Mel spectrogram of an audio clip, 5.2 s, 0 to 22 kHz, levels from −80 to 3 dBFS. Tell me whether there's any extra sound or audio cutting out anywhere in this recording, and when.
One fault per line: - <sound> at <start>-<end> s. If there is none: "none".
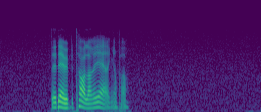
none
